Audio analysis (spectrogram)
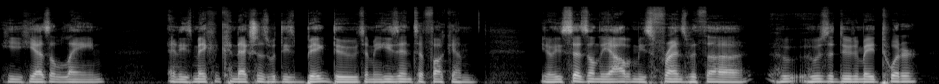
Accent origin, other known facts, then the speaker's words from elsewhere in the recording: Delaware, United States; Cool. I'm from Delaware.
